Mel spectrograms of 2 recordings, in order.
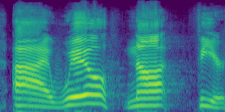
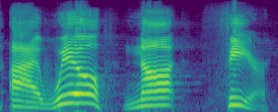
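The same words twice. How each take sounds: First: Slow, louder repeat of "I will not fear"; repeating loudly. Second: Chanted, slow, drawn-out declaration; chanted, lay it out slowly for them to repeat; leading a chant. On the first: Pastor repeating with congregation, louder slow declaration. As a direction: say it loud with the congregation. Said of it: "Say it loud". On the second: Chanted, pastor leading congregation in the words, slow declaration. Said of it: "I want you to say that with me". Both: Shown as a demonstration.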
